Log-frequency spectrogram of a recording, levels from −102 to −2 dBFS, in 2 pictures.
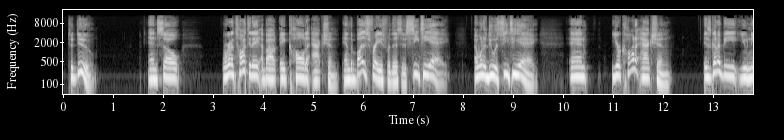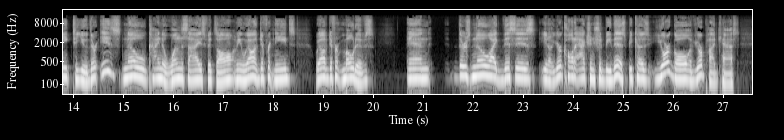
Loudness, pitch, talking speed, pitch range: -17 LUFS, 155 Hz, 180 wpm, 135-170 Hz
